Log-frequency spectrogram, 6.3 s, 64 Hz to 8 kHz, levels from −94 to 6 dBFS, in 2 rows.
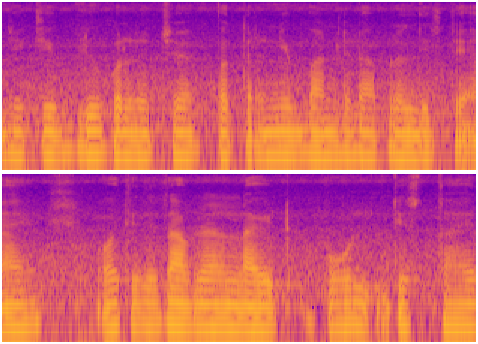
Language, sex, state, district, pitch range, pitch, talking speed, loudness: Marathi, male, Maharashtra, Aurangabad, 95-100 Hz, 95 Hz, 140 wpm, -19 LUFS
